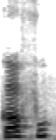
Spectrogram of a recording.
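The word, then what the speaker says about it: cough: लाफ, कफ या कॉफ, लाफ, कॉफ, इनफ और रफ। यहाँ पर जो GH है ना, इसको फ पढ़ा जा रहा है।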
